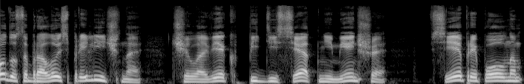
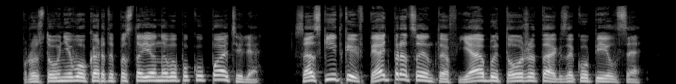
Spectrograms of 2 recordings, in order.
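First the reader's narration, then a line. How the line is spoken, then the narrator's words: Short laugh. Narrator (Russian): хохотнул он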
